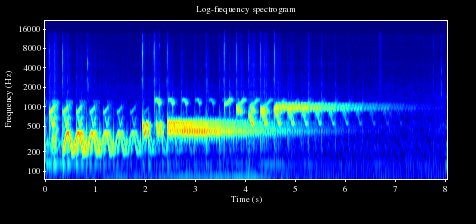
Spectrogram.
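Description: Homemade one-button synthesizer on an STM32F4 Discovery microcontroller board playing siren-like electronic tones through a delay effect. A fast warbling tone and rows of repeated falling chirps give way to held tones a step apart, and the echoes fade out over the last few seconds.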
